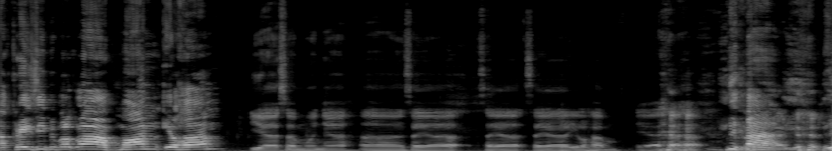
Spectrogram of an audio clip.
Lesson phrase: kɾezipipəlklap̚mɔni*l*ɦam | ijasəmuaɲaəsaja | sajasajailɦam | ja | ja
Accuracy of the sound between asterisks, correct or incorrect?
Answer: correct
